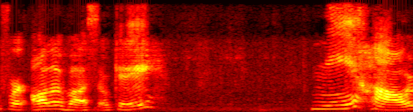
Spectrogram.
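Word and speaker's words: 你好: all of us okay nee hao right so niihau is hello so knee how we don't say it right it's too long because it's two third tones and third tone is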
